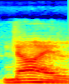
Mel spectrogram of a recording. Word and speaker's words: Niall: or it's Niall, not Neil, as many people get it incorrect.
